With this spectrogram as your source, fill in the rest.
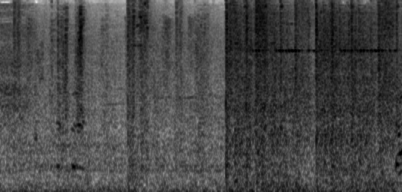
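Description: Rapid gunfire and booming shots from a sniper battle in a competitive battle royale game tournament, dense and continuous, growing louder after a short lull, with faint voice chatter underneath.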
